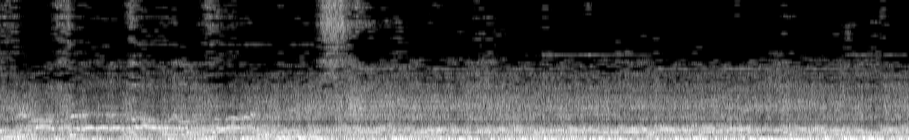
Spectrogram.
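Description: Live heavy rock band playing at full volume: distorted electric guitars, bass and drums, with a woman singing over them. Cymbal strikes sound regularly in the first three seconds or so, then drop away.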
